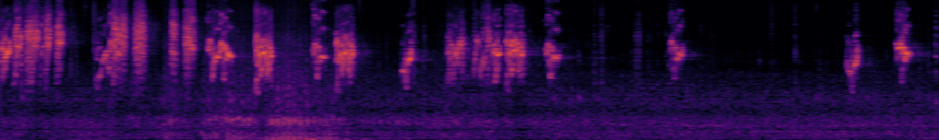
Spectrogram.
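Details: Morning aviary budgies chirping busily: a dense run of scratchy, buzzy chirps through the first five seconds, then sparser single chirps every second or so, with a faint background hum.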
